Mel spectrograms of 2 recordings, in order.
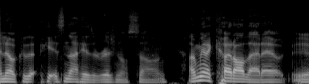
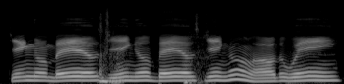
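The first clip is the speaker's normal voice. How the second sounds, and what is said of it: Sung imitation of another person's voice. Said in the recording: “I do this super good Charlie Crockett impression ... Even the same impression that you always do”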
